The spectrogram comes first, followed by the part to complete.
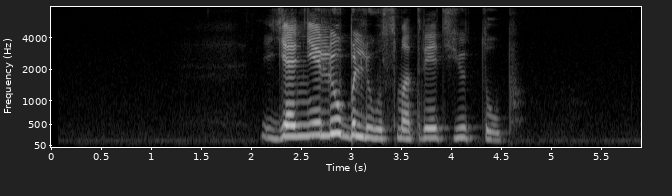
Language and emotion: Russian, angry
